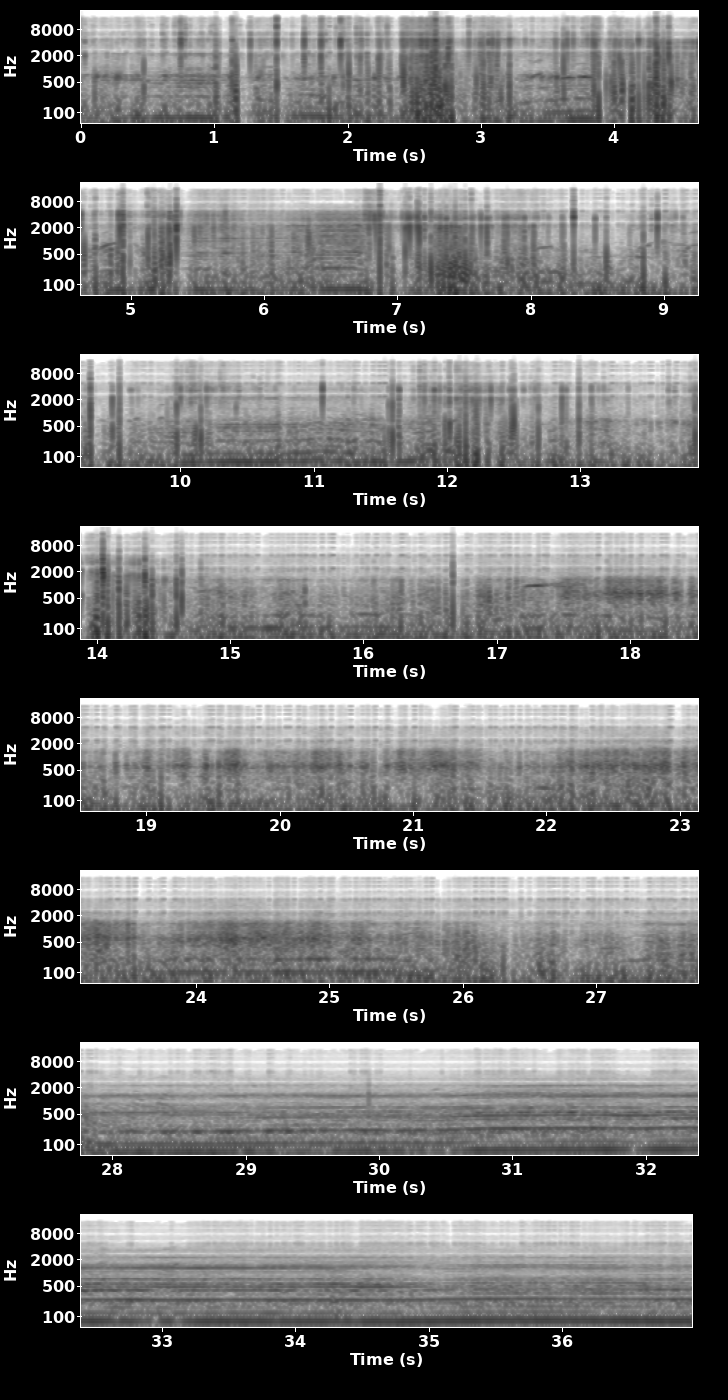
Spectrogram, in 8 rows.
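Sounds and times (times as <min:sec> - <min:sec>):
waves slapping over boat: 0:00.0 - 0:27.8
hard water splashes: 0:00.0 - 0:32.0
outboard motor drone: 0:00.0 - 0:36.9
water rushing: 0:00.0 - 0:36.9.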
